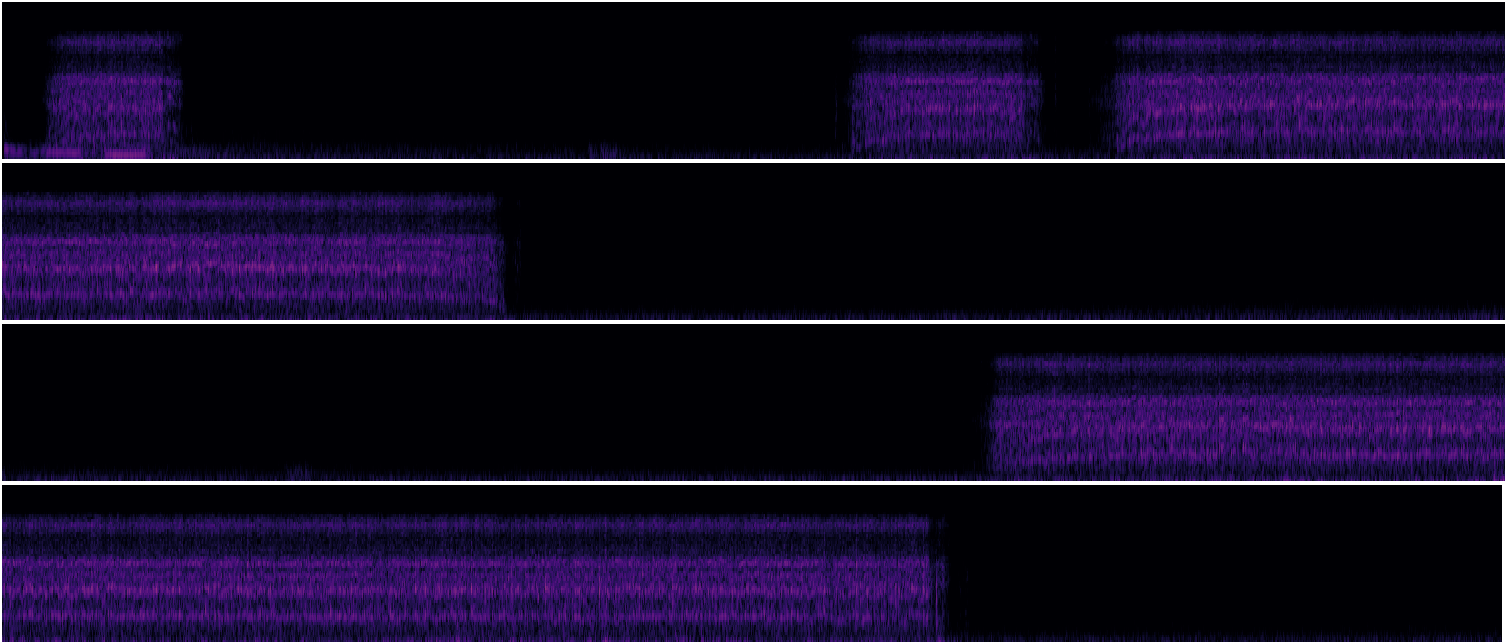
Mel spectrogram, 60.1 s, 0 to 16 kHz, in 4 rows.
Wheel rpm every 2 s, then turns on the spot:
80, 0, 0, 0, 100, 80, 160, 160, 160, 140, 10, 0, 0, 0, 0, 0, 0, 0, 0, 10, 140, 160, 160, 160, 160, 160, 160, 40, 0, 0.
20-22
